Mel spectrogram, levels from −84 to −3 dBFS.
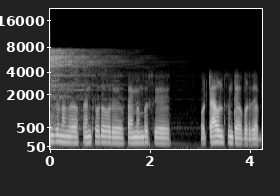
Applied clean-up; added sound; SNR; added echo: none; Crash cymbal; 13 dB; none.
